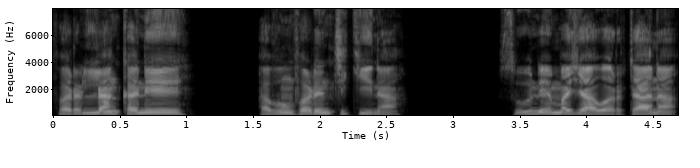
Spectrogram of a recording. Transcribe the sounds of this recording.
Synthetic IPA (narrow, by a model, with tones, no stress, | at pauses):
ɸɐ˨ɾɪ˨lːɐ˦ŋka˨neː˦ | ʔa˨bɪ˦mɸɐ˦ɾɪ˦nt͡ʃɪ˦kʲiː˨naː˦ | suː˦neː˨mɐ˦ʃ̬aː˨wɐ˨rtaː˦naː˦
